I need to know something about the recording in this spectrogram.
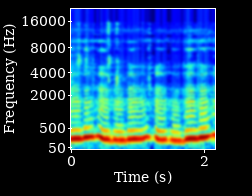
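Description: A woman humming a tune with no accompaniment, her pitch rising and falling in short phrases.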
